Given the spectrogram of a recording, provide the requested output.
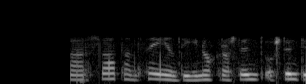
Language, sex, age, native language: Icelandic, male, 11, Icelandic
